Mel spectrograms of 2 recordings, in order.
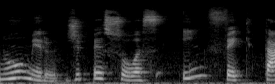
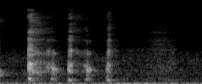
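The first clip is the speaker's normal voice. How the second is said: breathy mock cough; demo cough. Shown as a demonstration. Teacher acting out tosse for students, mock cough. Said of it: "As pessoas têm tosse".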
